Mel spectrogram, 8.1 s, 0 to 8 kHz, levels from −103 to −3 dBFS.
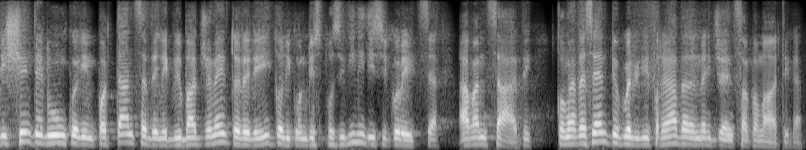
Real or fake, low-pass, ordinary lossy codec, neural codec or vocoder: fake; none; none; codec, 16 kHz, 1 kbps, X-Codec, HuBERT features, trained on general audio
